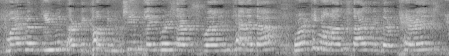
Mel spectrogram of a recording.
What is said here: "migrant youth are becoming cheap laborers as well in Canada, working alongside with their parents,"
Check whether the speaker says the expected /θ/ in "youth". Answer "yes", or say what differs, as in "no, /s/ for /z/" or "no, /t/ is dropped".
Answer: no, /t/ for /θ/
